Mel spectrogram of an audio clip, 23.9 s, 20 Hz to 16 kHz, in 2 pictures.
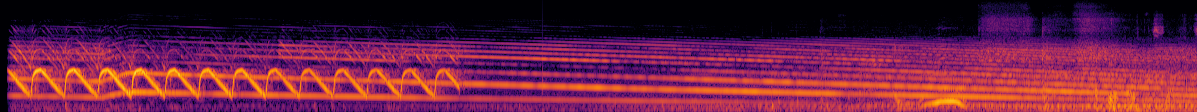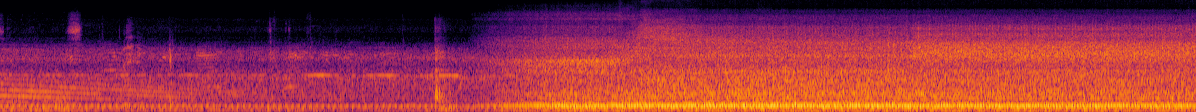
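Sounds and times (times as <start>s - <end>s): siren winding down in pitch: 0.1s - 23.9s
warbling yelp siren: 0.1s - 23.9s
low engine hum: 7.6s - 23.9s.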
